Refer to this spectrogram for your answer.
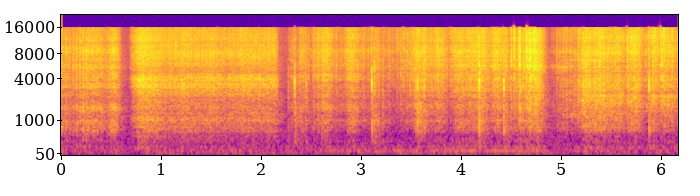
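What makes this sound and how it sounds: A solid block of green phenolic floral foam with scooped-out holes is held in one hand and sawed with a serrated knife, its crumbly texture giving a bright, dry, crunchy rasping with almost no low end. The sawing runs in sustained strokes broken by brief pauses, and at the end a piece is torn off by hand.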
